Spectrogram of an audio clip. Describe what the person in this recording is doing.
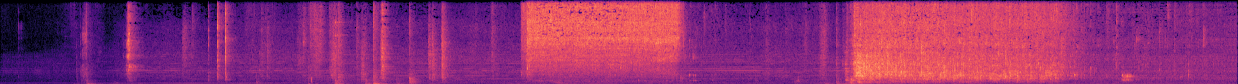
I opened the toilet door and stepped inside carrying my phone. I turned on the tap to wash my hands for a few seconds, letting the water run clearly. Then I flushed the toilet once with a strong flush sound.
